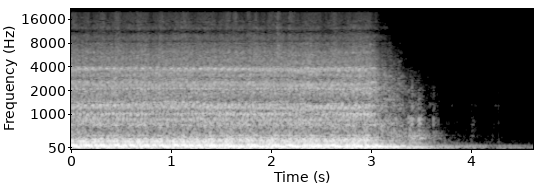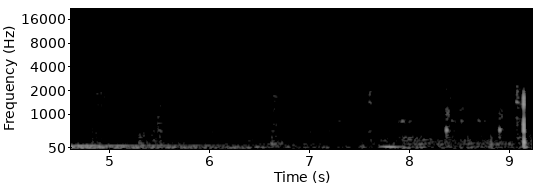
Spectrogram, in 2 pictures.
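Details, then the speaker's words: Supercharged engine, boost-reference carbs just plumbed, idles lumpy and uneven at about three and a half pulses a second, then shuts off. A nick in it, possible miss; the cause is unconfirmed. "that normal to you? Got a bit of a nick in it. Missing or something not?"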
